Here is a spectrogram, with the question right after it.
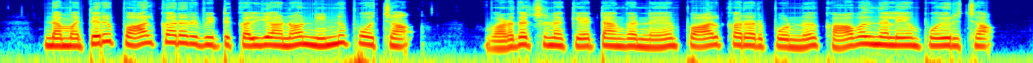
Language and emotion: Tamil, sad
